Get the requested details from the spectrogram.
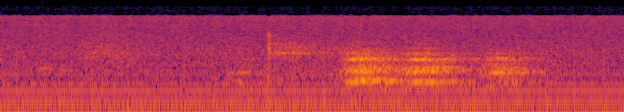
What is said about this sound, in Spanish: Como pongámosle el ladrido a este perro ahora. Supónganse que me moleste. Y que yo dentro cree toda una neurosis alrededor del ladrido del perro.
